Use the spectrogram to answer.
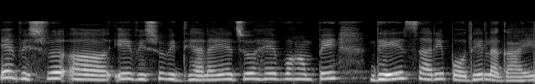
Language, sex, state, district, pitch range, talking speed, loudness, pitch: Hindi, female, Chhattisgarh, Sarguja, 220-255 Hz, 155 wpm, -17 LUFS, 240 Hz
